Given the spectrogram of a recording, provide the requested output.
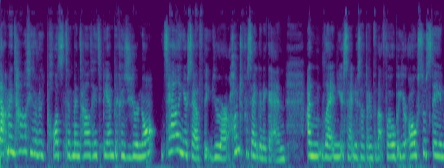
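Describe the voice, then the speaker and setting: Speaking very fast, a woman uses a high pitch with ordinary pitch variation. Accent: Scottish. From Scotland. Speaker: drama student vlogger. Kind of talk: casual Q&A vlog. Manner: animated.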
